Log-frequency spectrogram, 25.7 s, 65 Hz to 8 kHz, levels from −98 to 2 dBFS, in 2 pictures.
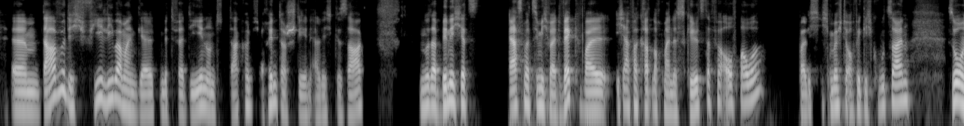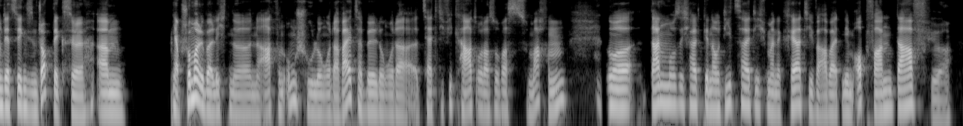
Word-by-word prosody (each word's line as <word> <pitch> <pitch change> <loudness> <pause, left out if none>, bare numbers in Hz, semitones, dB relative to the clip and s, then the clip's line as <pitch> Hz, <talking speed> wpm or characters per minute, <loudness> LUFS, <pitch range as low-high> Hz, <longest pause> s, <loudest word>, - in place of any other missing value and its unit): Ähm, 120 -1 +2
da 205 - +5
würde 255 - 0
ich 130 - -9
viel 185 +5 -3
lieber 185 +1 +2
mein 125 -5 -1
Geld 110 0 -4
mit 120 0 -9
verdienen 115 +5 -2
und 115 -3 -6
da 110 +1 -5
könnt 135 0 -8
ich - - -24
auch - - -16
hinter 145 -4 -2
stehen, 105 0 -4
ehrlich 100 0 -12
gesagt. 110 +6 -3 0.7
Nur 135 +3 -1
da 140 - +6
bin 140 +3 +4
ich 165 -2 +4
jetzt 155 -2 -2 0.4
erst 130 +2 +5
mal 145 -3 +1
ziemlich 135 -2 -2
weit 110 -2 0
weg, 180 -4 +6
weil 120 0 +3
ich 130 +2 -6
einfach 135 0 -2
grad 130 -1 -1
noch 125 - -6
meine 115 -1 -2
Skills 125 +4 -1
dafür 170 -5 -6
aufbaue. 165 +10 0 0.5
Weil 110 - -2
ich 120 - -12
ich 140 - -16
möchte 140 +1 -1
auch 115 - -7
wirklich 125 -2 -5
gut 140 +1 -9
sein. 165 +2 +3 0.5
So 170 +2 +5
und 145 -3 +6
jetzt 130 0 +3
wegen 135 -2 +4
diesem 120 -2 -3
Jobwechsel. 110 -4 +2
Ähm, 115 -2 +3 0.6
ich - - +4
habe - - +1
schon 165 - +6
mal 200 -4 +9
überlegt, 120 -2 0
'ne 110 -1 -4
'ne 110 0 -6
Art 120 +2 0
von 120 - -6
Umschulung 115 -9 -3
oder 110 -2 -1
Weiterbildung 115 - +1
oder 105 -1 -3
Zertifikat 130 +2 -2
oder 120 -3 -2
so 125 +2 -9
was 120 -2 -5
zu 115 - -12
machen. 160 +6 -4 0.5
Nur 135 -1 +4 0.2
dann 150 +3 +5
muss 150 -1 -2
ich 145 0 -7
halt 140 -1 -1
genau 125 -2 0
die 145 +5 -5
Zeit, 145 -2 -1
die 130 - -5
ich 125 - -12
für - - -7
meine 115 -1 -2
kreative 135 -5 +1
Arbeit 110 0 -1
nehme 115 -1 -3
opfern 125 +2 +1
dafür. 130 - +1
125 Hz, 210 wpm, -27 LUFS, 115-145 Hz, 0.7 s, mal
